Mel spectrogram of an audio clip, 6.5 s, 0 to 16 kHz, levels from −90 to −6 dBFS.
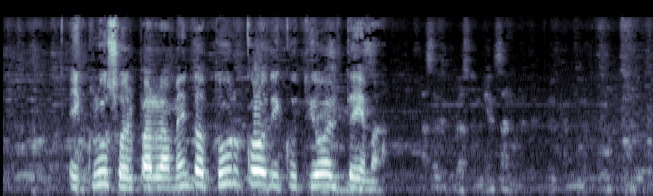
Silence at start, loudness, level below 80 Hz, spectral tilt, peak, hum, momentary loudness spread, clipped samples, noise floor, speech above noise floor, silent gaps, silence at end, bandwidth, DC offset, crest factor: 0.35 s; -15 LUFS; -60 dBFS; -3.5 dB/octave; 0 dBFS; none; 12 LU; under 0.1%; -50 dBFS; 34 dB; none; 0.25 s; 11.5 kHz; under 0.1%; 18 dB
